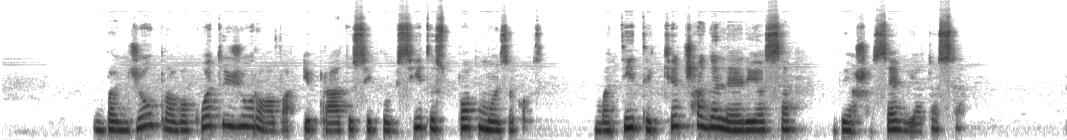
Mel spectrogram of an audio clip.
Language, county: Lithuanian, Alytus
